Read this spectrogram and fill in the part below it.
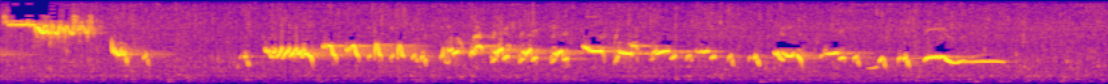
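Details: European robin singing: a thin high whistle opens, then a fast, varied run of twittering, scratchy notes tumbling on for about four seconds before stopping.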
